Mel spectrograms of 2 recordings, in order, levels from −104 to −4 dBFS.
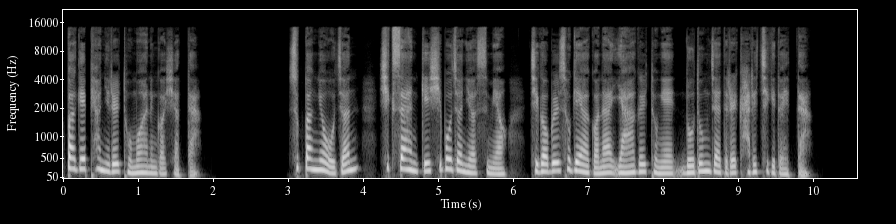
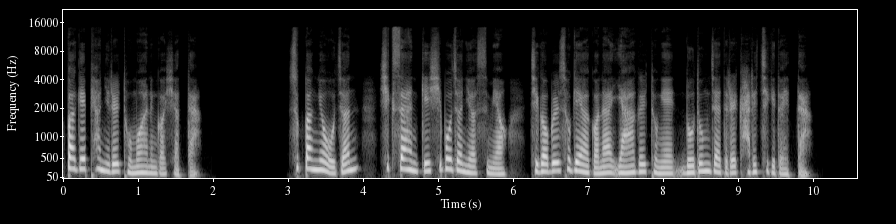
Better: first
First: none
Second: muffled; very; fading above 3.5 kHz

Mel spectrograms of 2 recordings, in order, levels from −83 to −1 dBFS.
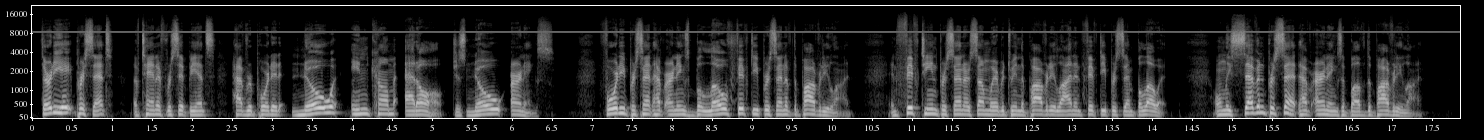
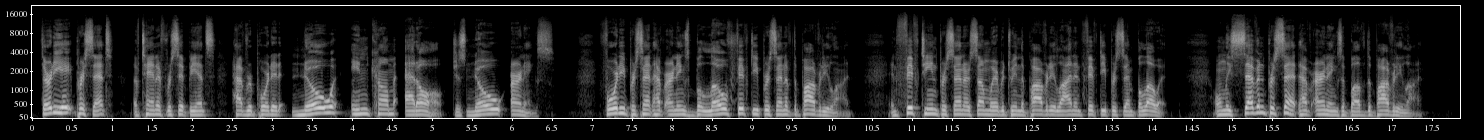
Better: second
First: high-pitched whine; noticeable; throughout; 8.5 kHz, 15 dB below the speech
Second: none

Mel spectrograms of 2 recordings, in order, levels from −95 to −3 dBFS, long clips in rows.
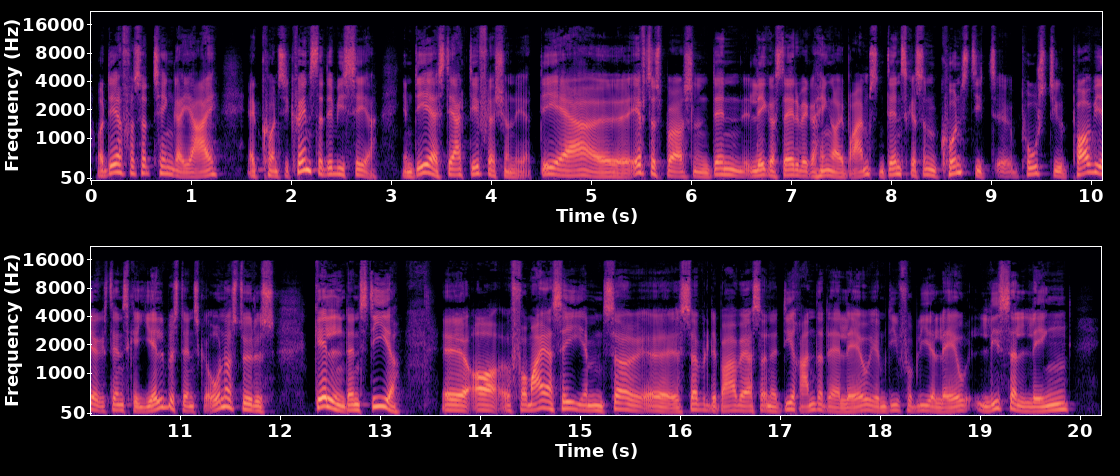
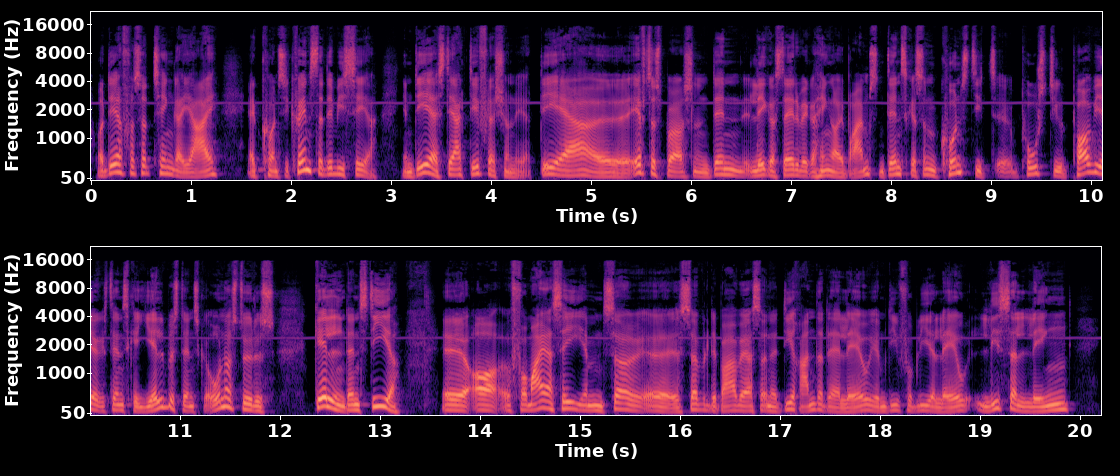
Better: first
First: none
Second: high-pitched whine; faint; throughout; 2.5 kHz, 30 dB below the speech

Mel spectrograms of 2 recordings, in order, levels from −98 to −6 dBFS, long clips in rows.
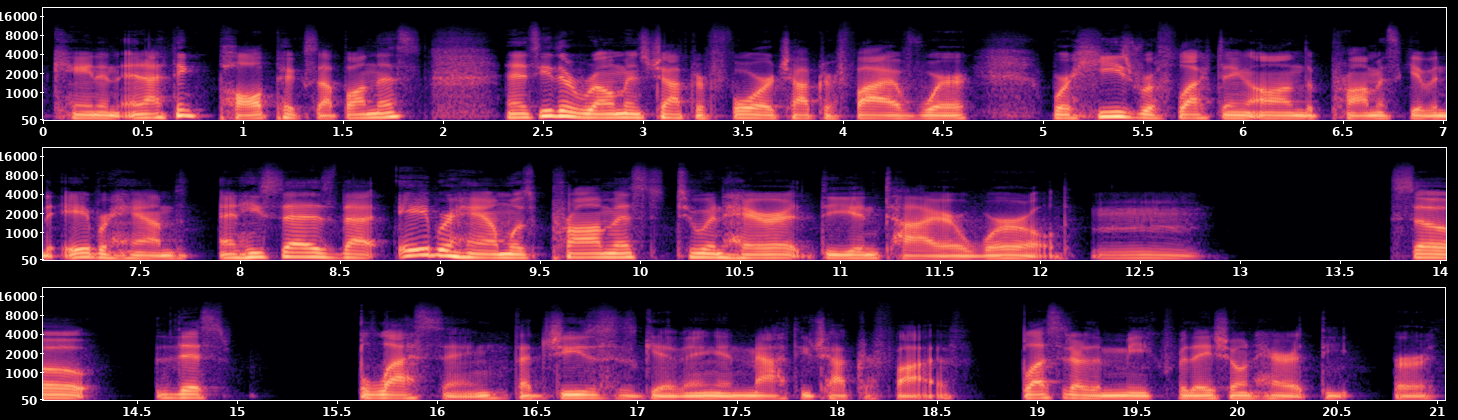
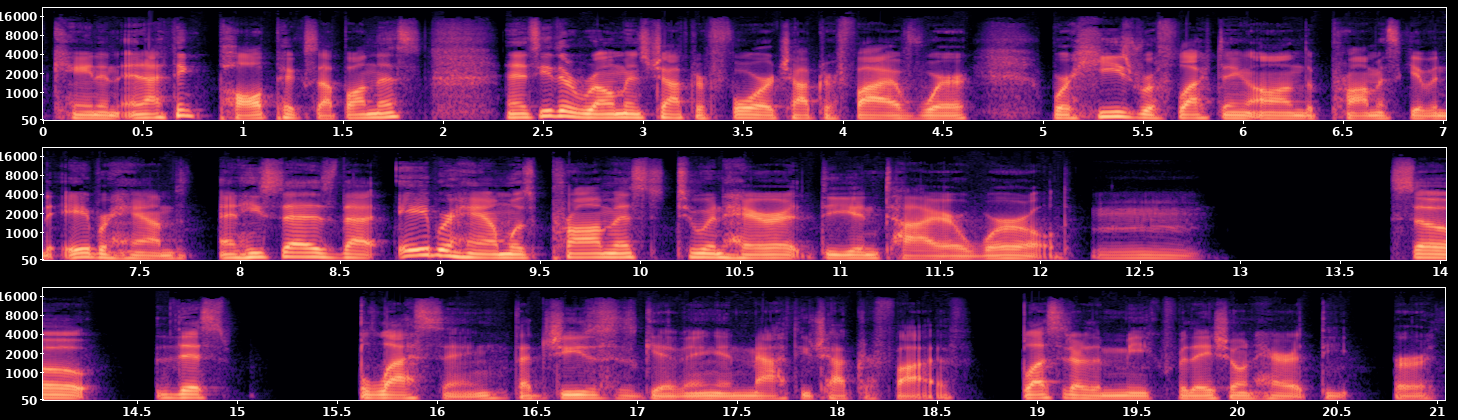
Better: second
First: muffled; slightly; fading above 3 kHz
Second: none

